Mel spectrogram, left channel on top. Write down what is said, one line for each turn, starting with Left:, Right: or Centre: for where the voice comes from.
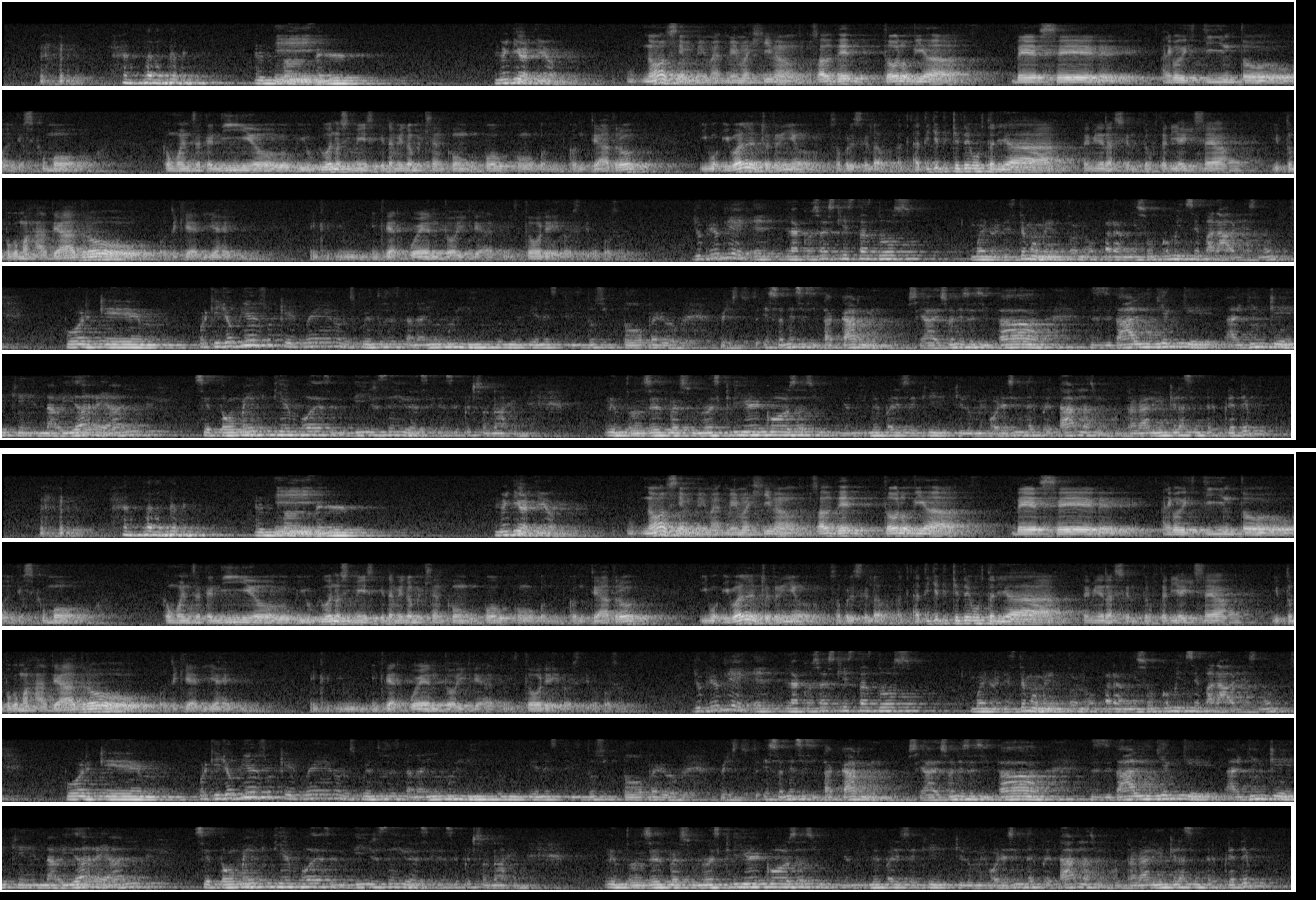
Right: <laughs>
Left: <laughs> Entonces,
Right: Y,
Left: muy divertido.
Right: y- no, sí, me, ima- me imagino, o sea, de- todos los días debe ser eh, algo distinto, algo así como, como entretenido. Y, y bueno, si me dices que también lo mezclan con un poco como con, con teatro. Igual, igual entretenido, o sea, por ese lado. ¿A, ti a ti qué, te qué te gustaría terminar haciendo? ¿Te gustaría quizá irte un poco más a teatro o, o te quedarías en, en cre- en- en crear cuentos y crear historias y todo ese tipo de cosas?
Left: Yo creo que eh, la cosa es que estas dos, bueno, en este momento, ¿no? Para mí son como inseparables, ¿no? Porque, mm, porque yo pienso que, bueno, los cuentos están ahí muy lindos, muy bien escritos y todo, pero, pero esto- eso necesita carne, o sea, eso necesita, necesita alguien que, alguien que, que en la vida real se tome el tiempo de sentirse y de ser ese personaje. Entonces, pues uno escribe cosas y, y a mí me parece que, que lo mejor es interpretarlas o encontrar a alguien que las interprete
